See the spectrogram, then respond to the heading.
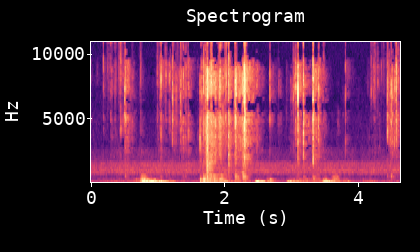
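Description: A blade pries and scrapes small cubes off a solid green bar of soap that has been cut into a grid. It makes a run of crisp, crunchy crackles with bright, high clicks over soft low thuds. A faint steady hum sits underneath.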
